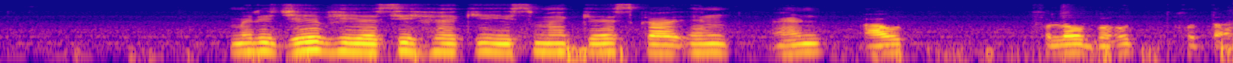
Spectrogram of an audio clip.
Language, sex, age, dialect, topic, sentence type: Hindi, female, 56-60, Marwari Dhudhari, banking, statement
